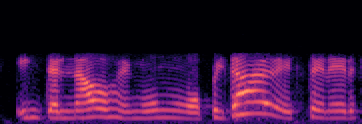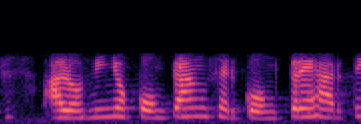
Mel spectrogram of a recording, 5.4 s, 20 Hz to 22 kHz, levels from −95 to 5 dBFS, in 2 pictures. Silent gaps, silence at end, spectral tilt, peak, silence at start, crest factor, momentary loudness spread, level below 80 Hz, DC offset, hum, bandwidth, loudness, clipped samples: none; 0 s; -5.5 dB/octave; -10 dBFS; 0.15 s; 18 dB; 13 LU; -80 dBFS; under 0.1%; none; 3.9 kHz; -27 LUFS; under 0.1%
